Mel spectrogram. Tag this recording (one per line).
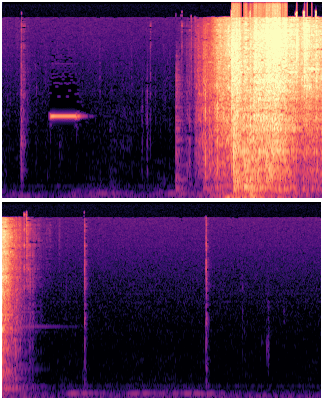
drop
gravel
metal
